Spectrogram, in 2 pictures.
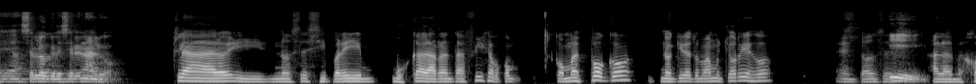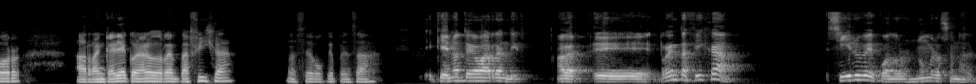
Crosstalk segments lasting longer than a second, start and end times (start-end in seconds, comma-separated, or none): none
